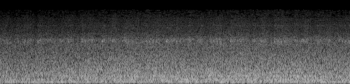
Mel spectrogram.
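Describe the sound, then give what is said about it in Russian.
Heavy industrial machinery in a factory building hums in a steady, dense drone with a low rumbling undertone as equipment starts up after power is switched back on to the halted plant, holding an even, fairly loud level throughout, with no voices. “Загудело какое-то оборудование, что-то пришло в движение, и и сразу создалось ощущение того, что промышленный монстр ожил.”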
